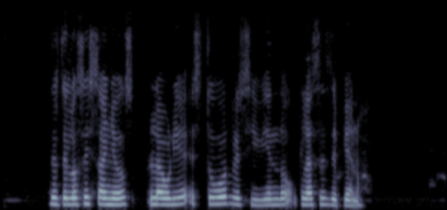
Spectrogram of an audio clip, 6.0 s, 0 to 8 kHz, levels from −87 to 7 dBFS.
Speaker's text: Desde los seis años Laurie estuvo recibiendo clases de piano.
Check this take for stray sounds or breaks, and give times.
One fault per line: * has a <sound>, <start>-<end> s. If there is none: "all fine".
all fine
